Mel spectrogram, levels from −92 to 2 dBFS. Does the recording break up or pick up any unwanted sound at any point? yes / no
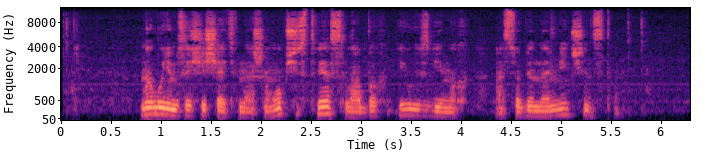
no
